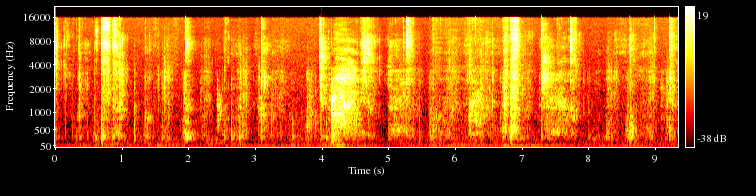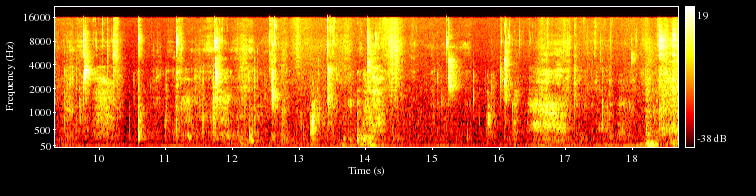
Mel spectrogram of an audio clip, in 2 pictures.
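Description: Close-miked chewing of chicken pizza topped with fries, with many irregular wet mouth clicks and smacks.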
